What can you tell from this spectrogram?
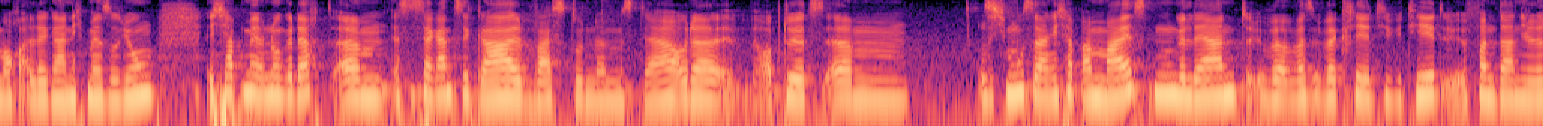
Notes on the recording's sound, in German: Wir sprechen auf dem Pop-Kultur-Festival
